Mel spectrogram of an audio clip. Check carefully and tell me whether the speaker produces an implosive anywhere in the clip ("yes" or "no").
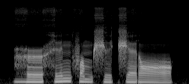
no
